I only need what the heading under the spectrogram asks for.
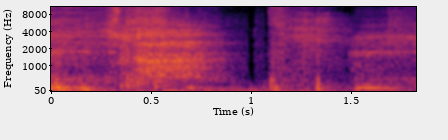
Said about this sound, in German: die Nase putzen.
